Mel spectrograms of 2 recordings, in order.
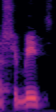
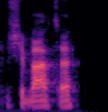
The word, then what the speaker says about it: Shibata: Uh, Yuta's called out Sh- uh, Shibita. I can't say his name. Shibata.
